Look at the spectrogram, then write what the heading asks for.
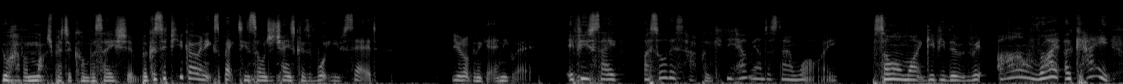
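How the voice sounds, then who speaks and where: Somewhat breathy, a woman talks very fast with very wide swings in pitch. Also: fairly high pitch for a woman. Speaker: business executive and author. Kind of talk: interview.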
